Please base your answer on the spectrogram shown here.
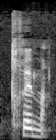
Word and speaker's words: tréma: Le tréma. Tréma. Así se dice diéresis en francés.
